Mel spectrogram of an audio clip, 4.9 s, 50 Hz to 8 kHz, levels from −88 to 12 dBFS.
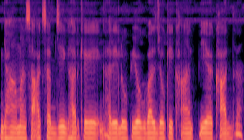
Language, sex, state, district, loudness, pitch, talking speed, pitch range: Chhattisgarhi, male, Chhattisgarh, Rajnandgaon, -14 LUFS, 110 Hz, 195 wpm, 105-110 Hz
